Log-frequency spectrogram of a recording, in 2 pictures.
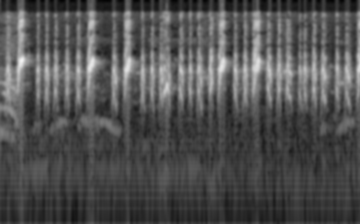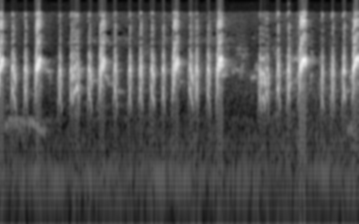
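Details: Red-whiskered bulbul chattering almost nonstop in dense strings of short sharp chirps, with a few soft slurred low notes near the start and middle.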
